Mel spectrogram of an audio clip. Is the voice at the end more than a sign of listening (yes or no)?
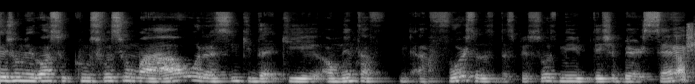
yes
